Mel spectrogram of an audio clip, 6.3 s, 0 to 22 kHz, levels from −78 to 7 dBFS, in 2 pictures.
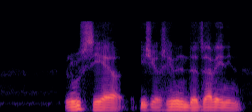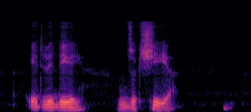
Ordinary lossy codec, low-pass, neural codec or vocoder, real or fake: AAC, 64 kbps; 9.9 kHz; codec, 16 kHz in and 24 kHz out, 0.4 kbps, LongCat-Audio-Codec, four codebook decoder; fake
